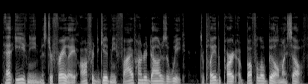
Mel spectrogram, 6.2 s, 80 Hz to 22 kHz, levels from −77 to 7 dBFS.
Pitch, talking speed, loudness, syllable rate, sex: 105 Hz, 205 wpm, -19 LUFS, 5.4 syllables/s, male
